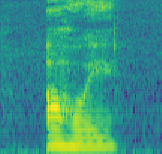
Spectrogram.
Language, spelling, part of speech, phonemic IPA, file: Czech, ahoj, interjection, /aˈɦoj/, Cs-ahoj.oga
- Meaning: 1. hello, hi (informal greeting said when meeting someone) 2. bye (informal farewell)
